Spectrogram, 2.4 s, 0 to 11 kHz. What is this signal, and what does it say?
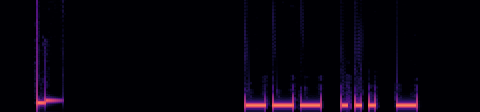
Morse code, heard as a keyed tone, about 34 wpm, 700 Hz. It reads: OST
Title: Multi-letter Phonemes Quick Fire 35wpm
